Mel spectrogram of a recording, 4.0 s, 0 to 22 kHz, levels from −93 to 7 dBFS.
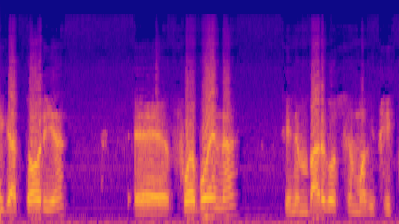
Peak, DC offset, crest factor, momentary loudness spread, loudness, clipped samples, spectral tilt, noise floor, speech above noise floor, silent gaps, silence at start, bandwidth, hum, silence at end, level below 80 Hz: -2 dBFS; under 0.1%; 14 dB; 11 LU; -15 LUFS; under 0.1%; -4 dB/octave; -44 dBFS; 29 dB; none; 0 s; 11.5 kHz; none; 0.1 s; -46 dBFS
